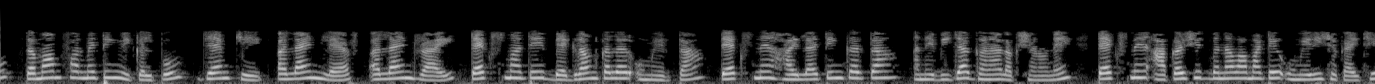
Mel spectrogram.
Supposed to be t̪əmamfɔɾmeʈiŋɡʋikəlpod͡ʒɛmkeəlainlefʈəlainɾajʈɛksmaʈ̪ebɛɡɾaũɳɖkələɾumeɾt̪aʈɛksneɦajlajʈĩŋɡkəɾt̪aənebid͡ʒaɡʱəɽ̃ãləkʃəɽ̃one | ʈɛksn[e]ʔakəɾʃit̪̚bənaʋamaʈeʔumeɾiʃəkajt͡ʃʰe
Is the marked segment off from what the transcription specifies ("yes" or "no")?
no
